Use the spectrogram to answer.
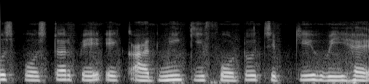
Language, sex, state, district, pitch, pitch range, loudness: Hindi, female, Punjab, Fazilka, 195 Hz, 190-210 Hz, -16 LUFS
